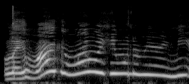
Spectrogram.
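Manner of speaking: squeaky incredulous rush. Real, not acted. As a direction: blurt it in giddy disbelief. Incredulous outburst.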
